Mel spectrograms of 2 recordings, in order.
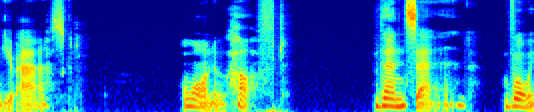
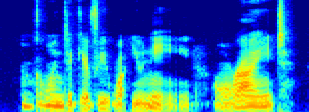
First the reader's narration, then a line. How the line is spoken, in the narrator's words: Wanu mumbled something that Mingyu didn't quite catch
